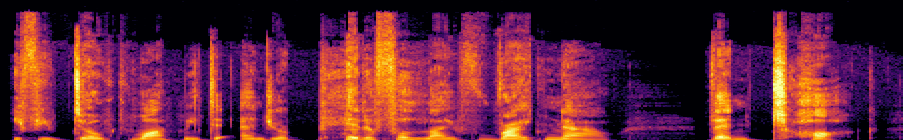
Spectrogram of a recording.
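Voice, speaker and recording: A menacing teenage girl assassin, voiced by a woman reader in a story reading. She hisses cold, curt threats at a middle pitch, close and dry. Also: a little slow, no echo, lightly acted.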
